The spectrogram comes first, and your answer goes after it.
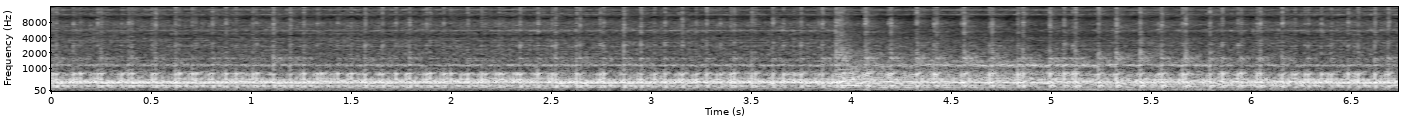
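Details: Husqvarna 372XP chainsaw with a new UFO pipe, otherwise stock, run in very cold winter conditions. The high buzzing briefly falters then carries on: a lean low-speed jet stumble, not caused by the pipe.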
